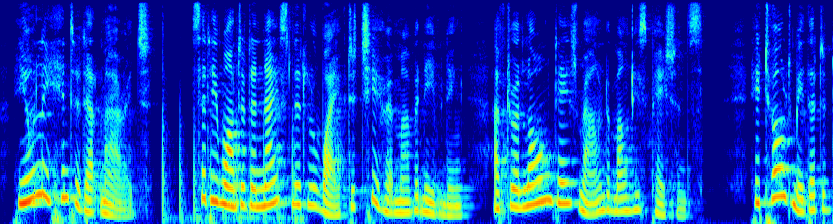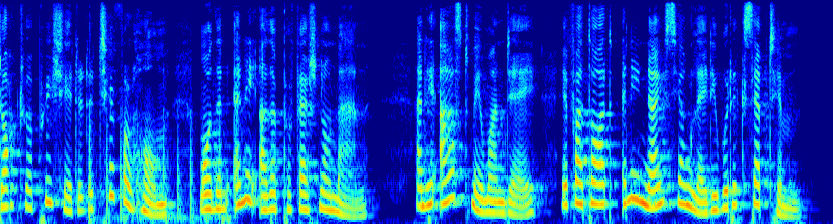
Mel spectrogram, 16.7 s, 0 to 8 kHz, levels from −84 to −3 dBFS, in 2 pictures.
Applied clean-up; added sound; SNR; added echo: none; Knock; 18 dB; none.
